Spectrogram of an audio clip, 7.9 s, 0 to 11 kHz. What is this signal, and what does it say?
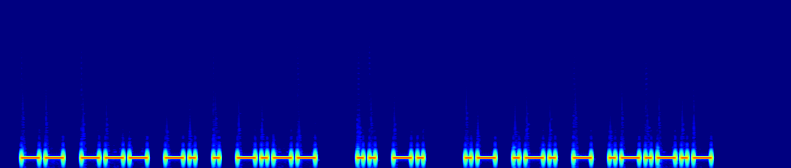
Morse code, heard as a keyed tone, about 20 wpm, 700 Hz. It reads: MONEY IN ART.
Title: Sentences from Top 1000 Words - Review Part 3 - 20wpm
